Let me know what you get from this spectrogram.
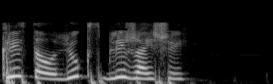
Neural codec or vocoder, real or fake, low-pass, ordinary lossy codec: none; real; 7.2 kHz; MP3, 48 kbps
